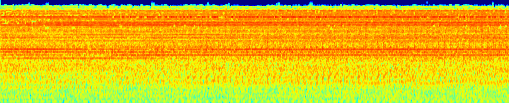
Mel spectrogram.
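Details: Samsung front-load washing machine on a cotton wash cycle, spinning; a steady, even rushing whir with no knocks or thumps as the drum spins very fast; normal high-speed spin.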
